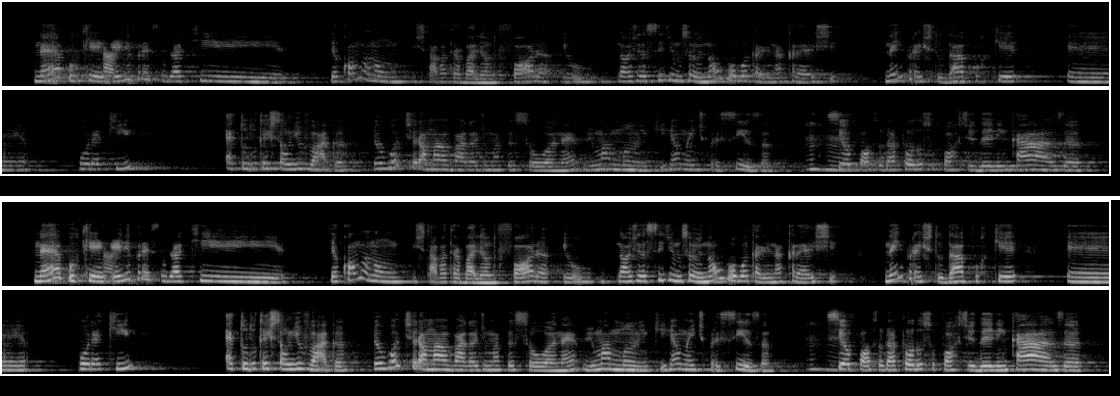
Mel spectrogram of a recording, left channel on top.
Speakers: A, on the right; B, on the left.
A: Né?
B: é
A: Porque
B: complicado.
A: ele precisa que, que como eu não estava trabalhando fora, eu, nós decidimos, eu não vou botar ele na creche, nem para estudar, porque é, por aqui é tudo questão de vaga. Eu vou tirar uma vaga de uma pessoa, né? De uma mãe que realmente precisa,
B: Uhum,
A: se eu posso dar todo o suporte dele em casa,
